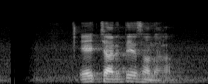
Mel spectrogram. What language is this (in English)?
Sinhala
